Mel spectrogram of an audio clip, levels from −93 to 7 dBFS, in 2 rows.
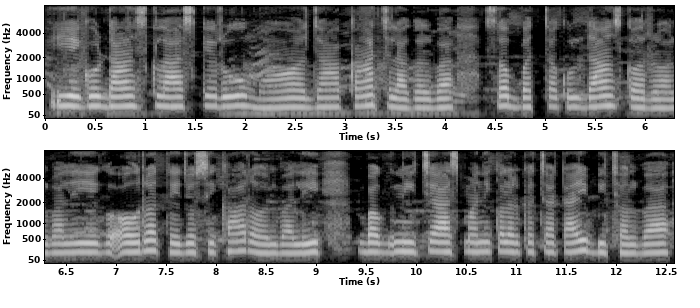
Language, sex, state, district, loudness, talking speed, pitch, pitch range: Bhojpuri, female, Uttar Pradesh, Gorakhpur, -21 LUFS, 150 wpm, 205 Hz, 195-220 Hz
